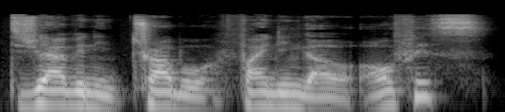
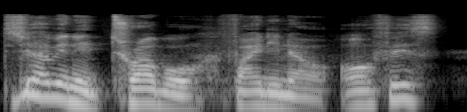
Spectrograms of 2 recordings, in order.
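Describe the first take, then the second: First: "finding our" with the G of finding clearly sounded; slow model question keeping "-ing" full in finding, rising at the end; G pronounced. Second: "finding our" linked as "findin-our" in the question; dropped G. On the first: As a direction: say every G in "finding our office". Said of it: "findingのGをちゃんと発音するパターン". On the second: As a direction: model question with no G on finding, rising at the end. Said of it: "これを飛ばしてNとourがくっついて". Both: Shown as a demonstration.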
